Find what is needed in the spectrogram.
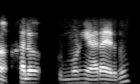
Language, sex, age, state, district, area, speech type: Malayalam, male, 18-30, Kerala, Thiruvananthapuram, rural, conversation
